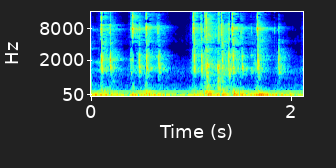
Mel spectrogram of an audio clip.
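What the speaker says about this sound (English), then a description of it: "I don't know why my typing is so slow right now." Quick bursts of typing on a computer keyboard, clicking keys in uneven clusters with short pauses between, close and fairly quiet, no voices.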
